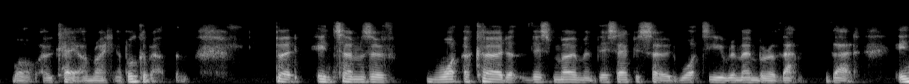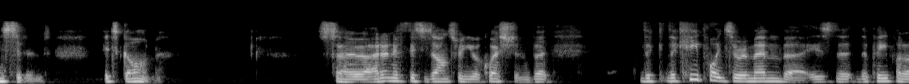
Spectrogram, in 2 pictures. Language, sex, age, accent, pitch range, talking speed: English, male, 40-59, British, 110-135 Hz, 165 wpm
